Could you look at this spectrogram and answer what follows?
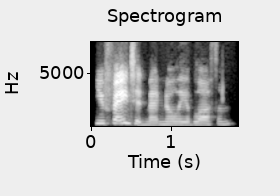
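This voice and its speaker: A woman acting a brisk, affectionate, teasing housewife in a 1940s-style radio sitcom. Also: on the high side, fairly bright tone. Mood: coaxing.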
